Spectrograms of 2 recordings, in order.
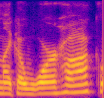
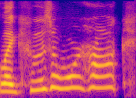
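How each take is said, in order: First: Said in the usual way. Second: Incredulous. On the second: Real, not acted. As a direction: pitch jumps way up, disbelieving question. Repeating the accusation, then mocking it.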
